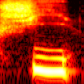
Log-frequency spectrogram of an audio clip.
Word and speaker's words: Ski: Und eben, es hat sich auch, jedenfalls bei uns im Deutschen, die norwegische Aussprache durchgesetzt, weil die schreiben im Ski, aber sagen auch Ski, weil das ist eigentlich mit SK ist da immer oder meistens jedenfalls Sch.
